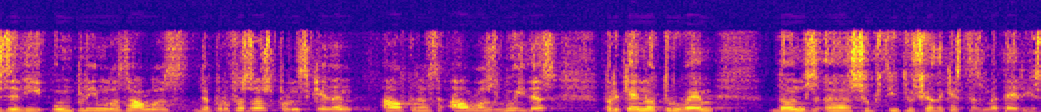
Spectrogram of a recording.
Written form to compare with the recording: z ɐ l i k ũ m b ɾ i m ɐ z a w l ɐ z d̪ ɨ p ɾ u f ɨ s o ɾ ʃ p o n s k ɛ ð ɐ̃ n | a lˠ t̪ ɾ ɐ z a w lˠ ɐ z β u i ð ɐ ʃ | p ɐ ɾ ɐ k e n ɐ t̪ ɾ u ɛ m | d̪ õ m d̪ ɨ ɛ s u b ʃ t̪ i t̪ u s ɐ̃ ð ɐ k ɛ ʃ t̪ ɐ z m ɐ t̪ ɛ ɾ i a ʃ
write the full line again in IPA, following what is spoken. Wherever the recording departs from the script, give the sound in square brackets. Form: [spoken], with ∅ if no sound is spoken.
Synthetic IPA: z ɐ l i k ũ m [p] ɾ i m ɐ z a w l ɐ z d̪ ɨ p ɾ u f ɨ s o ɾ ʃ p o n s k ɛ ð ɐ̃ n | a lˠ t̪ ɾ ɐ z a w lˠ ɐ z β u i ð ɐ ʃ | p ɐ ɾ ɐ k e n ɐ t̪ ɾ u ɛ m | d̪ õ [n] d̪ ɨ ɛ s u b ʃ t̪ i t̪ u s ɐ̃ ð ɐ k ɛ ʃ t̪ ɐ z m ɐ t̪ ɛ ɾ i [ɐ] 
